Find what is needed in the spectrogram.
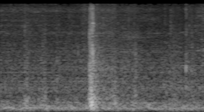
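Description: A single sharp knock about a second in, over low rustling handling noise as makeup items are moved about.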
